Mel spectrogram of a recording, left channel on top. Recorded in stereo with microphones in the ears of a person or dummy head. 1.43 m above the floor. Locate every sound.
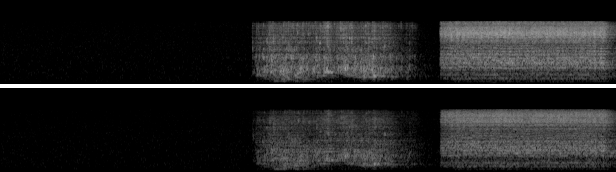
2.5 s a splash: 60° left (ahead or behind), 0.9 m
4.4 s a drill: 40° left (ahead or behind), 1.6 m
